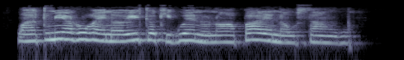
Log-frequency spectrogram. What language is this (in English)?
Swahili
